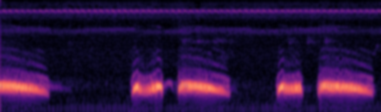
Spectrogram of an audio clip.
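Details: Spotted dove calling and pressing a rival, recorded as a lure: low mellow coos alternate between short pulsed notes and drawn-out downward-sliding ones, two pairs following an opening long coo, over a faint low hum.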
